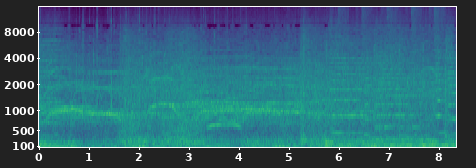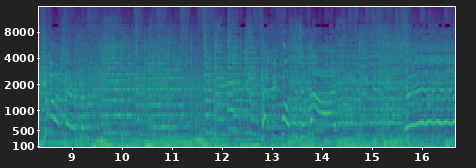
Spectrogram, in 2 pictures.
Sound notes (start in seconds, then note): 5.1 crowd cheering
